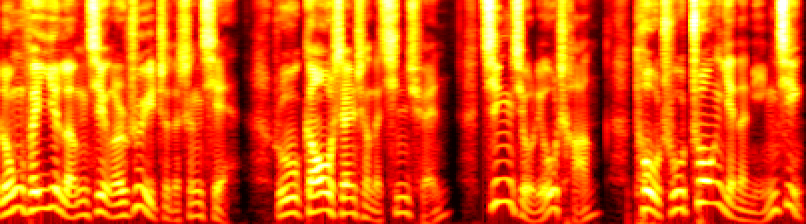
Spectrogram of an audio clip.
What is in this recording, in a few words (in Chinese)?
诗词朗诵, 热血磁性男; 中、英; longfei v2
